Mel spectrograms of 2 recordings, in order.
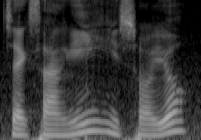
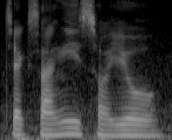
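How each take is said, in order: First: The voice rises at the end like a question. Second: The voice falls at the end like a statement. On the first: It asks whether there is a desk. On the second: It states that there is a desk.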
